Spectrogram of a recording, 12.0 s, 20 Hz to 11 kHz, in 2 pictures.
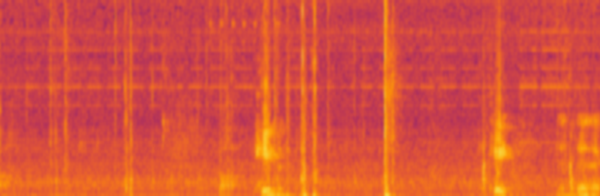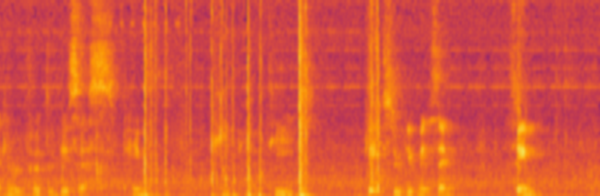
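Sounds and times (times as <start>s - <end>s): recording hiss and hum: 0.0s - 12.0s
keyboard keystrokes: 7.4s - 9.2s.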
